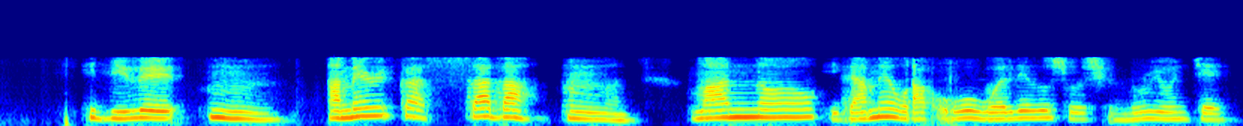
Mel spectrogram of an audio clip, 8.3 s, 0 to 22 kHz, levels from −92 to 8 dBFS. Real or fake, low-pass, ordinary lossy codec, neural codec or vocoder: fake; 7.2 kHz; AAC, 16 kbps; codec, 16 kHz, 0.5 kbps, X-Codec, HuBERT features, trained on LibriSpeech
